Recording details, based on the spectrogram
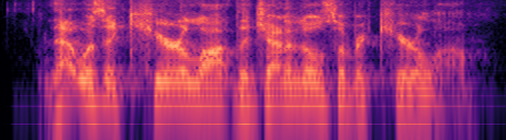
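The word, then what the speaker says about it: curelom: I say curlom. I give it 3 syllables. That was a curlom, the genitals of a curlom.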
